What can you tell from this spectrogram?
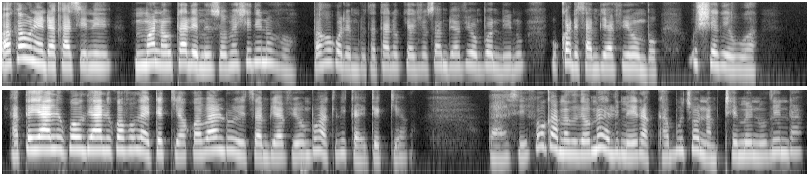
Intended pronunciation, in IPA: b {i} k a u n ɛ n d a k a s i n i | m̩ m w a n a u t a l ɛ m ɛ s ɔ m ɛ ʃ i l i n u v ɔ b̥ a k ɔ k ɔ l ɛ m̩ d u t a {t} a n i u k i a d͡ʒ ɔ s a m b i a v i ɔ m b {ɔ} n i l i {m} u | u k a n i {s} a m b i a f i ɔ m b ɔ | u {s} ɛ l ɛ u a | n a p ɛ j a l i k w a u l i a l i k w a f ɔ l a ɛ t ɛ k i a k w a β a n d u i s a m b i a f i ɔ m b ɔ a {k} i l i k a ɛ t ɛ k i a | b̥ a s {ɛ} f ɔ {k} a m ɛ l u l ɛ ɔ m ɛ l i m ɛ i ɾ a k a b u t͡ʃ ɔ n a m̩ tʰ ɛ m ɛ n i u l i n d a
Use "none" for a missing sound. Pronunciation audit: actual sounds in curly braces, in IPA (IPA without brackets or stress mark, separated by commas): a, t, ɔ, n, s, ʃ, k, i, k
